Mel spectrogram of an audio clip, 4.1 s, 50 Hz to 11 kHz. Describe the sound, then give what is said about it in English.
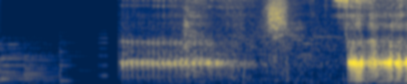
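A brief tonal jingle gives way to the raspy snorting and snuffling of Bernadette, a 9-year-old Boston Terrier, continuous for several seconds and growing louder and more wheezy toward the end. “So tell me about this little tiny snort machine you got here.”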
